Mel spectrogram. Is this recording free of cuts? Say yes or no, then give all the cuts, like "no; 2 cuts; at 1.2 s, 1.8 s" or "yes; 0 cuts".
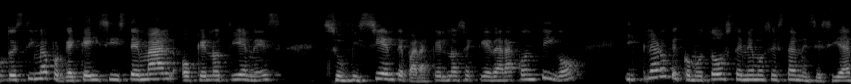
yes; 0 cuts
